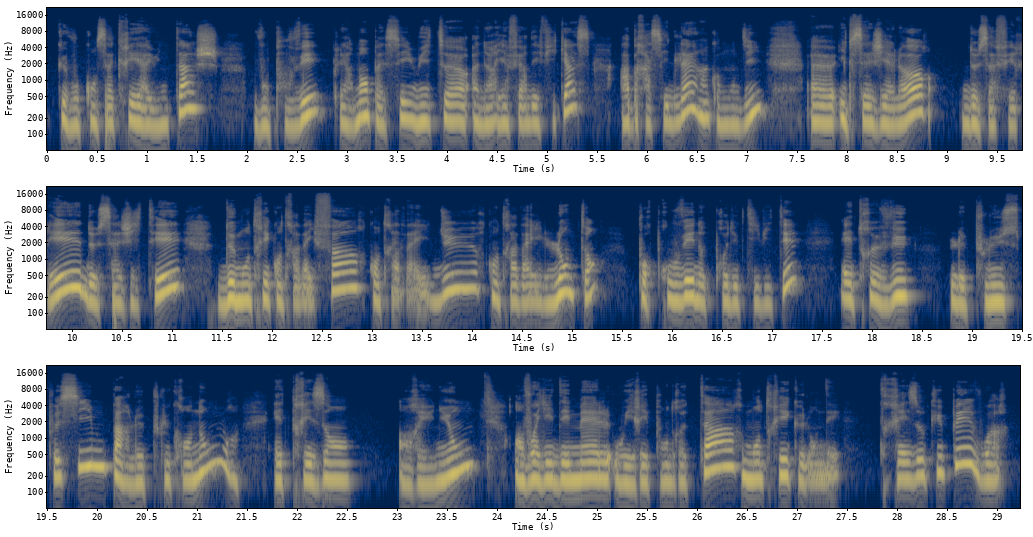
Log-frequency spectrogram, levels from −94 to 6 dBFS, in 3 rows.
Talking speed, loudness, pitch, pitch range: 155 wpm, -24 LUFS, 180 Hz, 165-230 Hz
